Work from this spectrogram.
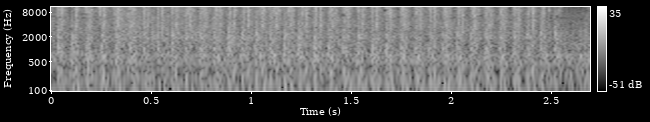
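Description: Rapid automatic gunfire from a Rainbow Six Siege match, a dense, loud, unbroken stream of shots lasting nearly three seconds before cutting off abruptly at the end.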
